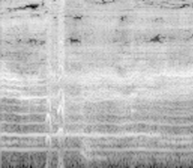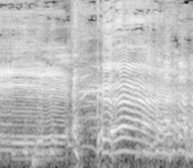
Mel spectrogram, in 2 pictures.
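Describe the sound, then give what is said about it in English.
A player voices a hurt creature's scream during a tabletop game: a loud, sustained, strained wail that wavers in pitch, breaks briefly, then rises again in a warbling, bending cry for about five seconds. “Again, if you want to do your scream.”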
